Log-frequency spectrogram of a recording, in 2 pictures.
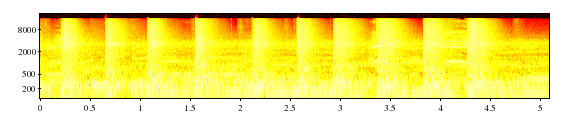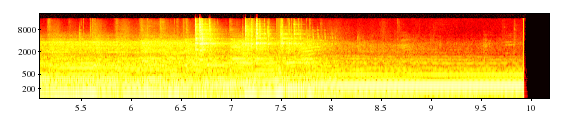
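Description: Drum kit and electric guitar playing together, the drums hit about three times a second. The drumming stops about four and a half seconds in, leaving a held guitar chord ringing with a few light taps, and the sound cuts off suddenly just before the end.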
